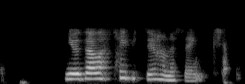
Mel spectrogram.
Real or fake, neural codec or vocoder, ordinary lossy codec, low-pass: fake; codec, 24 kHz, 0.9 kbps, DualCodec; Opus, 24 kbps; 5.4 kHz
